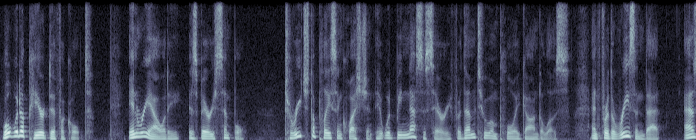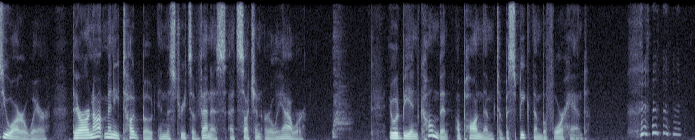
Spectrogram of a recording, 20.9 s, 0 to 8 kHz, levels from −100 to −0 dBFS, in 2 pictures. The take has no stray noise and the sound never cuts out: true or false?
false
